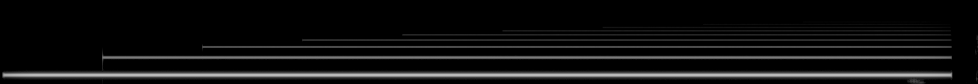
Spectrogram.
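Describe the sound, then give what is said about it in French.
A steady, loud pure electronic tone, joined roughly every second by another higher sine tone until several pure elementary frequencies sound together, as in an example from a video by Professor Peter Selinger, a mathematician in Canada, showing a complex sound as a sum of frequencies, then cutting off abruptly. “On peut par exemple décomposer ce son en la somme de ces différentes fréquences élémentaires.”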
